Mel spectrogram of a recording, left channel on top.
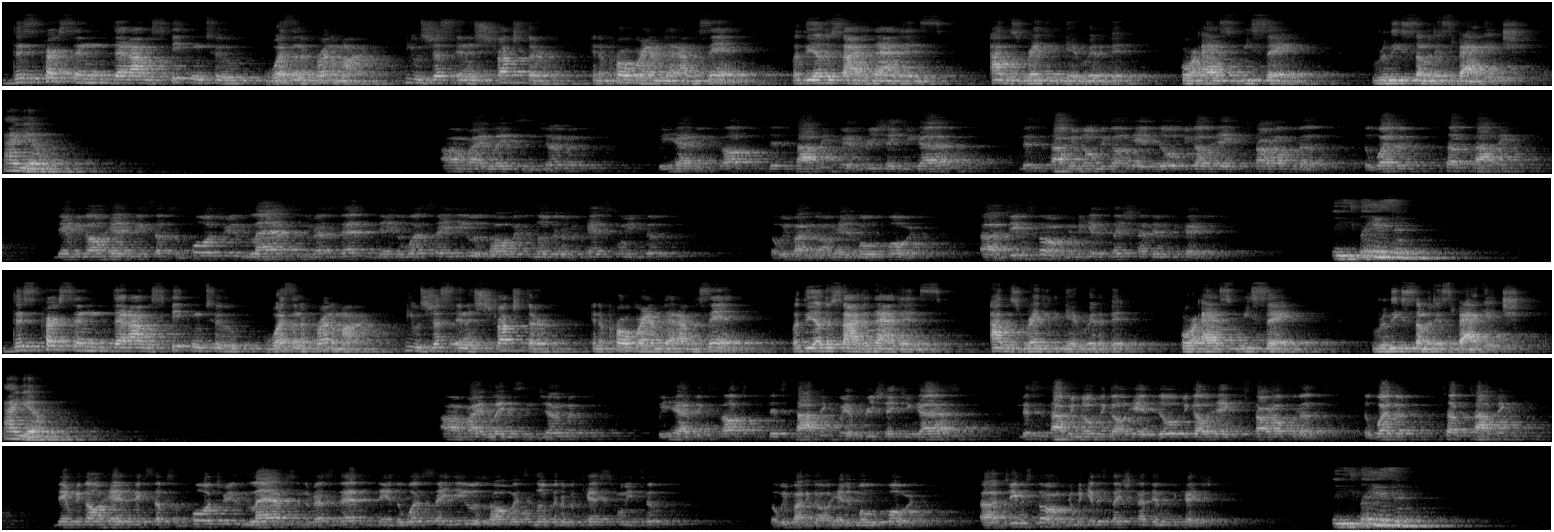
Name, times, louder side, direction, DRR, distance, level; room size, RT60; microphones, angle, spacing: voice 1, 0.0-3.8 4.0-5.5 5.9-7.4 7.9-9.2 9.9-11.2 11.8-12.9 13.7-15.2 15.5-16.0, right 1 dB, 25° right, 4 dB, 0.6 m, -23 dB
voice 2, 19.9-21.3 22.1-25.0 25.7-27.8 28.0-28.7 29.1-29.6 29.9-30.5 31.5-37.6 38.7-40.1 40.8-43.1, right 2 dB, 50° right, 3 dB, 0.9 m, -30 dB
voice 3, 44.3-45.0, equal, 10° left, -7 dB, 2.0 m, -24 dB
6.3 x 5.2 x 3.7 m, 1.3 s
head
